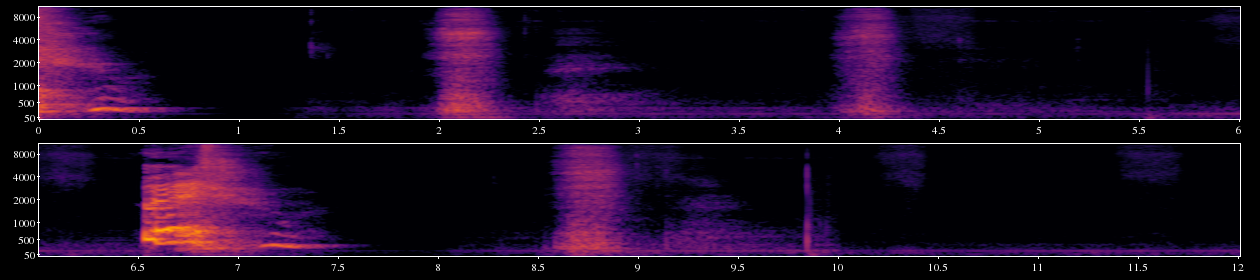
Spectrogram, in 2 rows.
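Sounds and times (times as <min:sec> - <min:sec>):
person sneezing: 0:00.0 - 0:00.6, 0:06.6 - 0:07.4
nose sniffing: 0:02.0 - 0:02.4, 0:04.0 - 0:04.6, 0:08.6 - 0:09.1
faint breath: 0:02.0 - 0:03.3, 0:08.6 - 0:10.5.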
